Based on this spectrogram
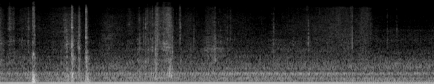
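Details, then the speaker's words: Auction vehicle at IAA Oklahoma City with crash-damaged frame rail and scraped transaxle, completely stock exhaust: after a few brief knocks at start-up, a quiet, steady low rumble with even beat; healthy stock idle, check engine light on. "Bo it's stock it's so quiet it's completely stock wow"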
